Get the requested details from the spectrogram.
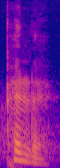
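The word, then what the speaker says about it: פלא: 얘기하는 거 좋아하잖아요 근데 기적이라는 단어의 히브리어 발음이 레입니다 펠레 한번 해보시겠어요 펠레네 아주 유명한 축구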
